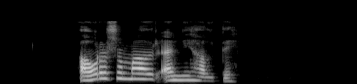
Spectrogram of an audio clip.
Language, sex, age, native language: Icelandic, female, 50-59, Icelandic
